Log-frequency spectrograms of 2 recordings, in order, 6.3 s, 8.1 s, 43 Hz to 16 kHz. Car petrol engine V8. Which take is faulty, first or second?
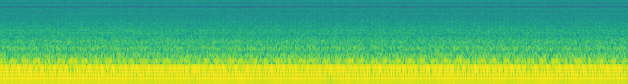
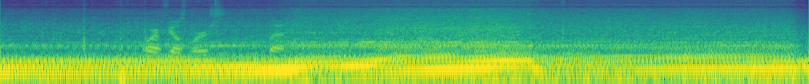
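first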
